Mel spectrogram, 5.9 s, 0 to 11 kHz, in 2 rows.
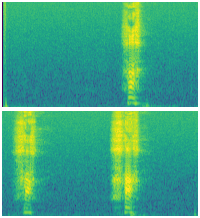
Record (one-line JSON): {"exhalation_length": "5.9 s", "exhalation_amplitude": 802, "exhalation_signal_mean_std_ratio": 0.28, "survey_phase": "beta (2021-08-13 to 2022-03-07)", "age": "45-64", "gender": "Male", "wearing_mask": "No", "symptom_none": true, "symptom_onset": "4 days", "smoker_status": "Never smoked", "respiratory_condition_asthma": false, "respiratory_condition_other": false, "recruitment_source": "Test and Trace", "submission_delay": "1 day", "covid_test_result": "Positive", "covid_test_method": "RT-qPCR", "covid_ct_value": 18.0, "covid_ct_gene": "N gene"}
